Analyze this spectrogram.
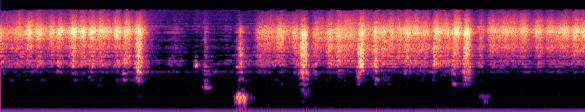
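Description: Cloth rag rubbing Danish oil into a wooden board: a shaker-like swishing hiss of quick back-and-forth strokes, with a short pause about one and a half seconds in.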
